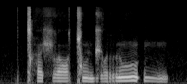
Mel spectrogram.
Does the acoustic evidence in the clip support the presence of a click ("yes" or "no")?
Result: yes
